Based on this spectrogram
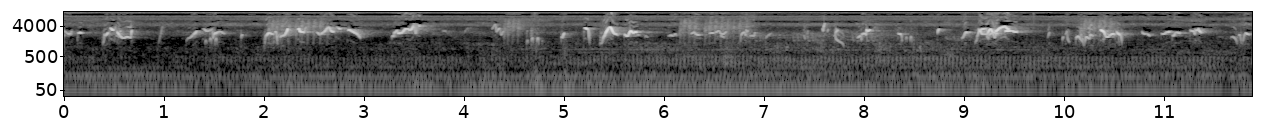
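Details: Bulbul song during a trap fight against a caged decoy: rapid, varied whistled notes clustered in bursts, some phrases swooping upward, with a faint low hum behind.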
